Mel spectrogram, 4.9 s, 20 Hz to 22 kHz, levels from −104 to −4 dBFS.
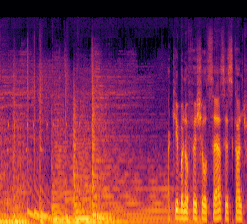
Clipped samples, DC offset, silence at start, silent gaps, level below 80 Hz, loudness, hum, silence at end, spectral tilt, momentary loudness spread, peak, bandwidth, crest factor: under 0.1%; under 0.1%; 0 s; none; -24 dBFS; -20 LUFS; none; 0 s; -7 dB/octave; 14 LU; -4 dBFS; 10.5 kHz; 16 dB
